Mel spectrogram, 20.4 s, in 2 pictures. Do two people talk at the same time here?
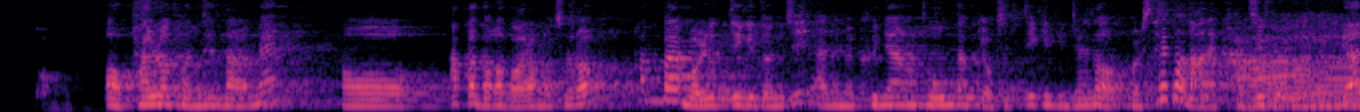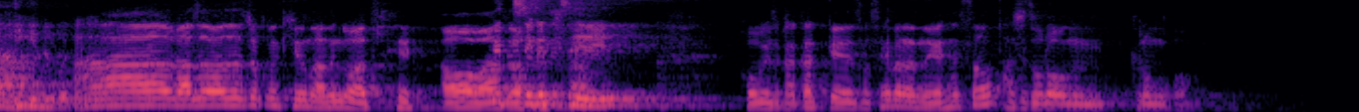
Yes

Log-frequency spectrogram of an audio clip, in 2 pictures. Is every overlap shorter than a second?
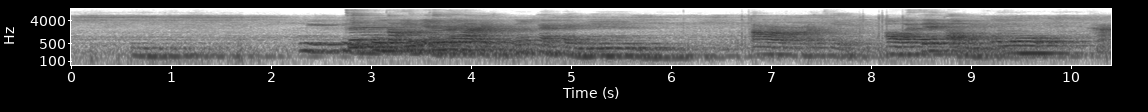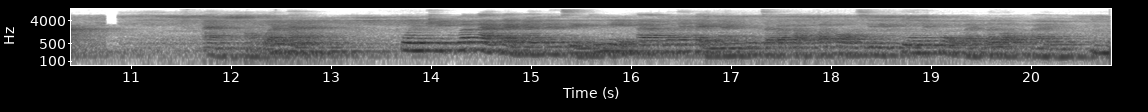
No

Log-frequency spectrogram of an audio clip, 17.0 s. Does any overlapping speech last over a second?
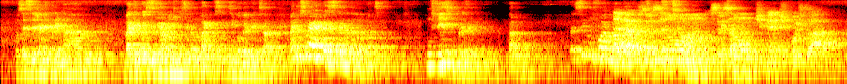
Yes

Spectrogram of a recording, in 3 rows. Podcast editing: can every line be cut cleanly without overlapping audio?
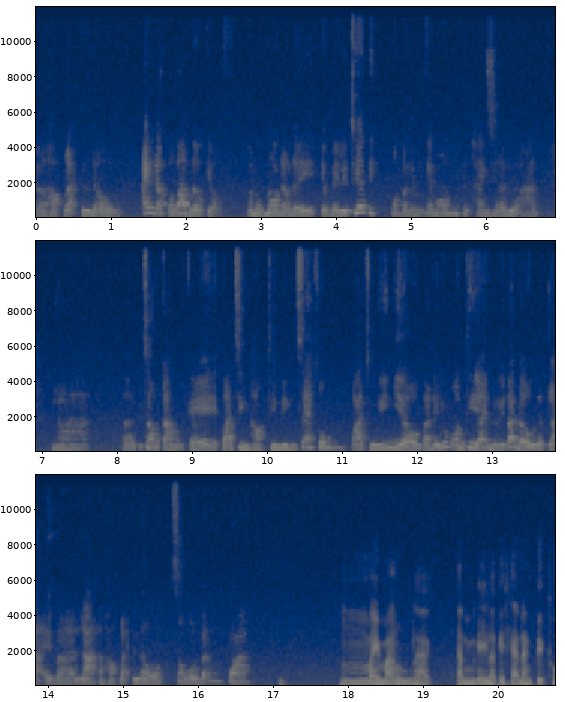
Yes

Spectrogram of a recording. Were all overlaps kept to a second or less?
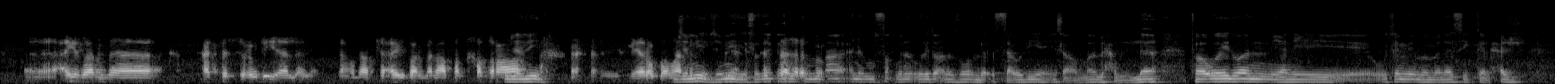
No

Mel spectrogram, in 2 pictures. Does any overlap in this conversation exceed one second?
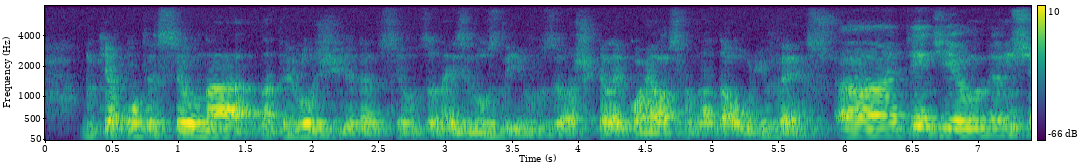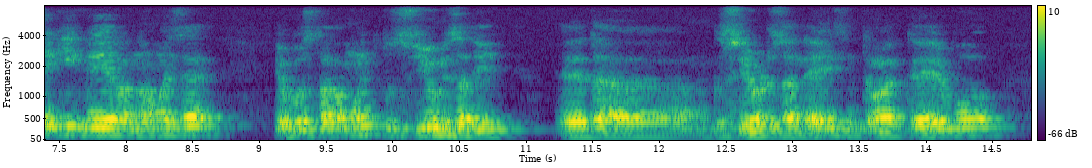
No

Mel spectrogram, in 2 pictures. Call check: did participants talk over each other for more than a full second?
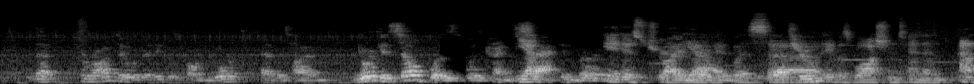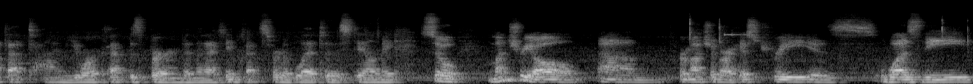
Yes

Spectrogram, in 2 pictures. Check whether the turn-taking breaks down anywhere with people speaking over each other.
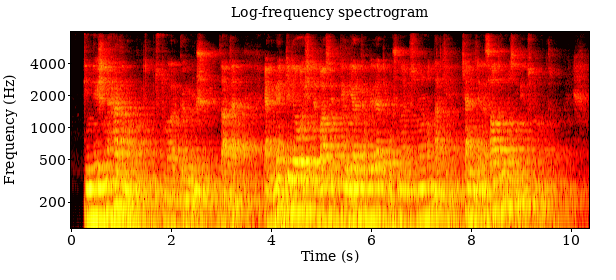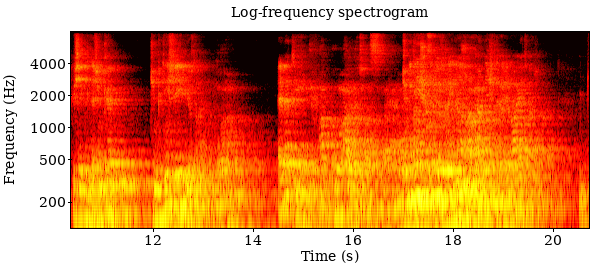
Yes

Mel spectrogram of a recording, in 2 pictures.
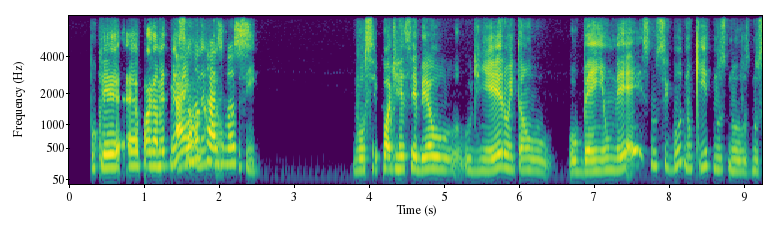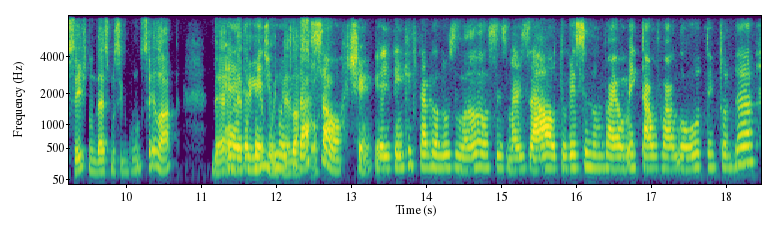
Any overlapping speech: Yes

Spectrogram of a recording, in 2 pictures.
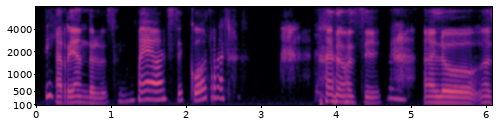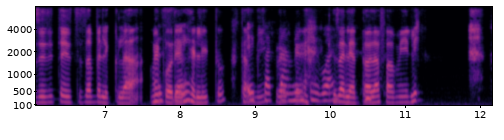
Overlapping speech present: Yes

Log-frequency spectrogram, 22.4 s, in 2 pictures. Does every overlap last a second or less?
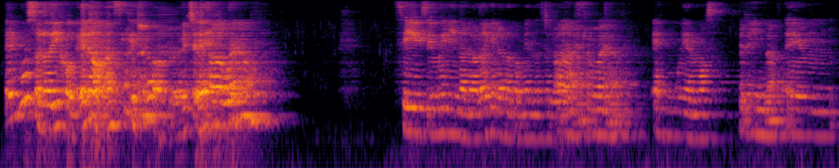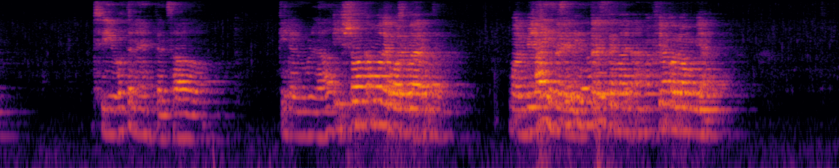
No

